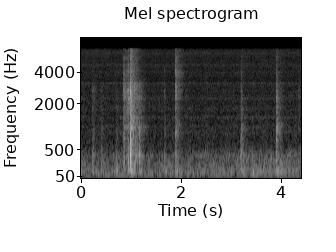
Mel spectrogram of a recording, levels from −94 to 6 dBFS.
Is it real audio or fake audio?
fake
